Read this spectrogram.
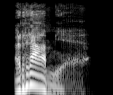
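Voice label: "ramie", Polish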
